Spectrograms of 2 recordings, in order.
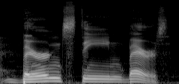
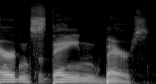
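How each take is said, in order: First: The name ends with a 'steen' sound. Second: The name ends with a 'stain' sound. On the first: This is how people commonly remember the name. The speaker calls it wrong. "That's how I say it too" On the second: This is the name's actual form. The speaker calls it right. "actually the no, it's B E R E N S T A I N"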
